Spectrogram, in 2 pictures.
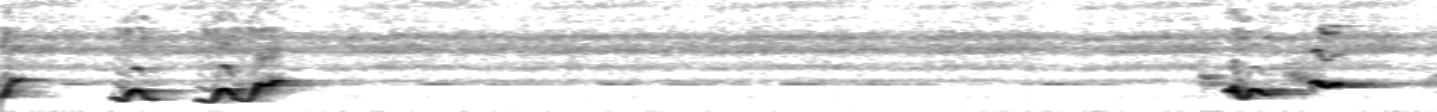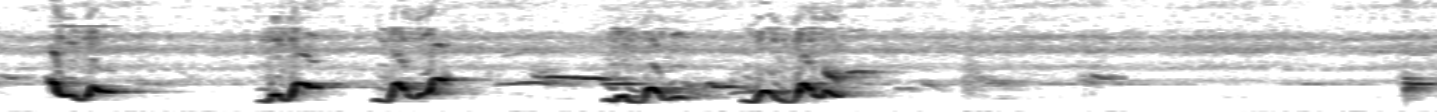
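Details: Lure recording of a hooded pitohui: a brief burst of whistled, downslurred notes, a few seconds of silence, then a longer series of loud whistled notes that dip and rise sharply, delivered in quick succession.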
